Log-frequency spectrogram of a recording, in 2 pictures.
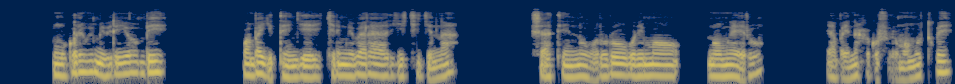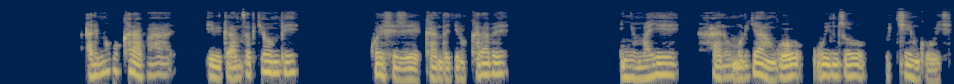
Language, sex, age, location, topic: Kinyarwanda, female, 18-24, Kigali, health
